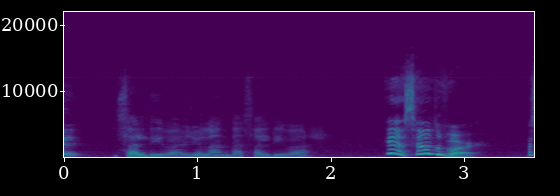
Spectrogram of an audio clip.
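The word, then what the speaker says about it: Saldívar: Saldivar, Yolanda Saldivar.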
